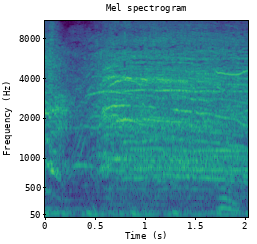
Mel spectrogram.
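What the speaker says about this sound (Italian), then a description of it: "facciamo un altro bell'urlo libero al mio 3" A carnival crowd of the Fenix Group at the Sangavinese Carnival lets out a loud, sustained cheering shout, many voices together with whoops and yells, close and dense.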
